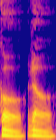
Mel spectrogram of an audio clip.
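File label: "koro", concatenated syllables; Affixing experiment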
